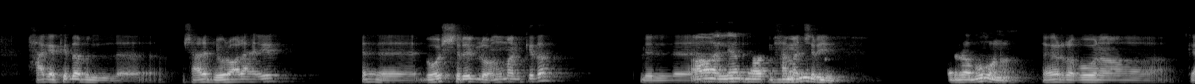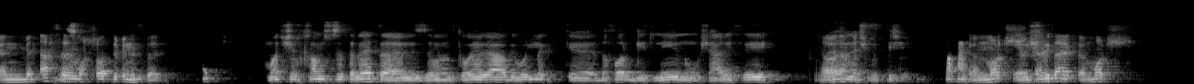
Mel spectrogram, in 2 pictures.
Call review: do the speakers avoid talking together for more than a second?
No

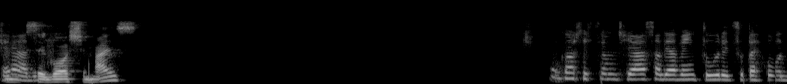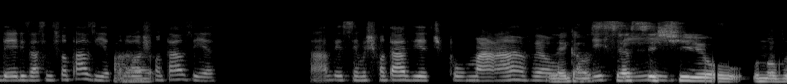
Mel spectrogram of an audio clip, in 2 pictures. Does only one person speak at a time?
No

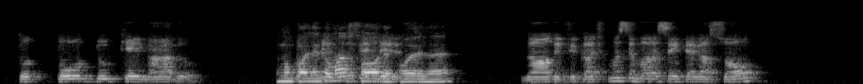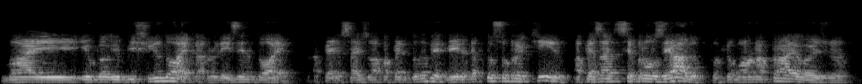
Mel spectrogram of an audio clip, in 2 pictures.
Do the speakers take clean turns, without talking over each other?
No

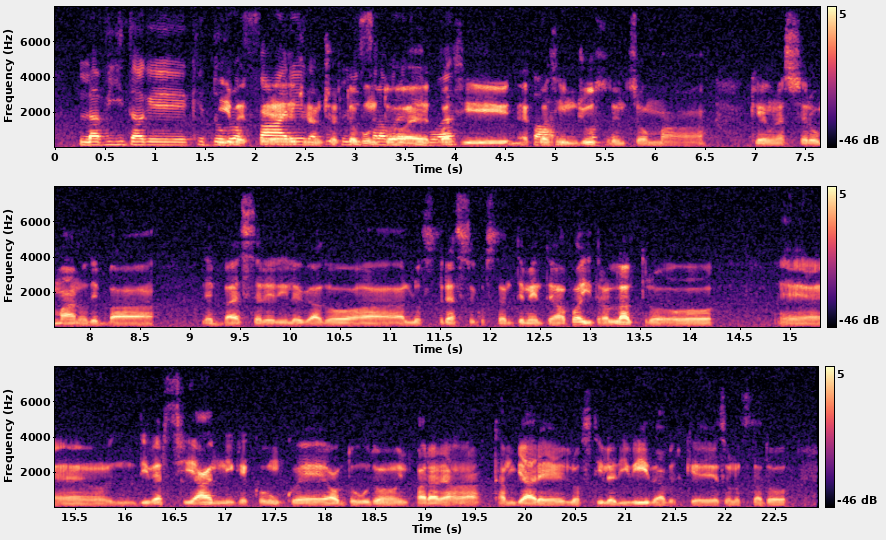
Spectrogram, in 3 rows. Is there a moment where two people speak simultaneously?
Yes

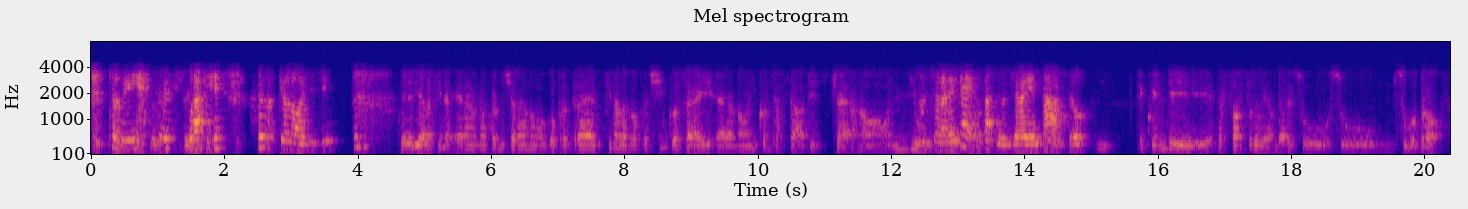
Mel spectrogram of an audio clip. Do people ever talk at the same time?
Yes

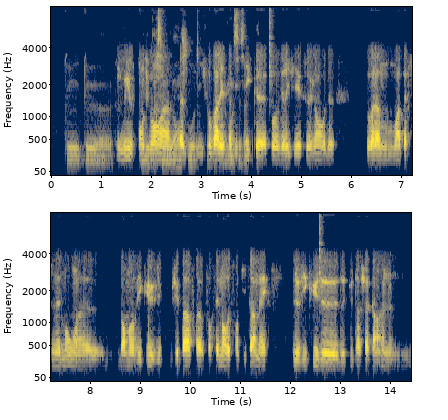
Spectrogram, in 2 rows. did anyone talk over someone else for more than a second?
Yes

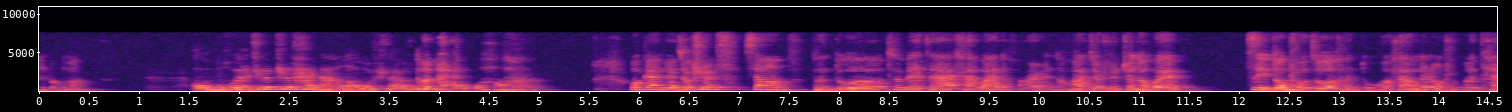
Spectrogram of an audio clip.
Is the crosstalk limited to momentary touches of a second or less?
Yes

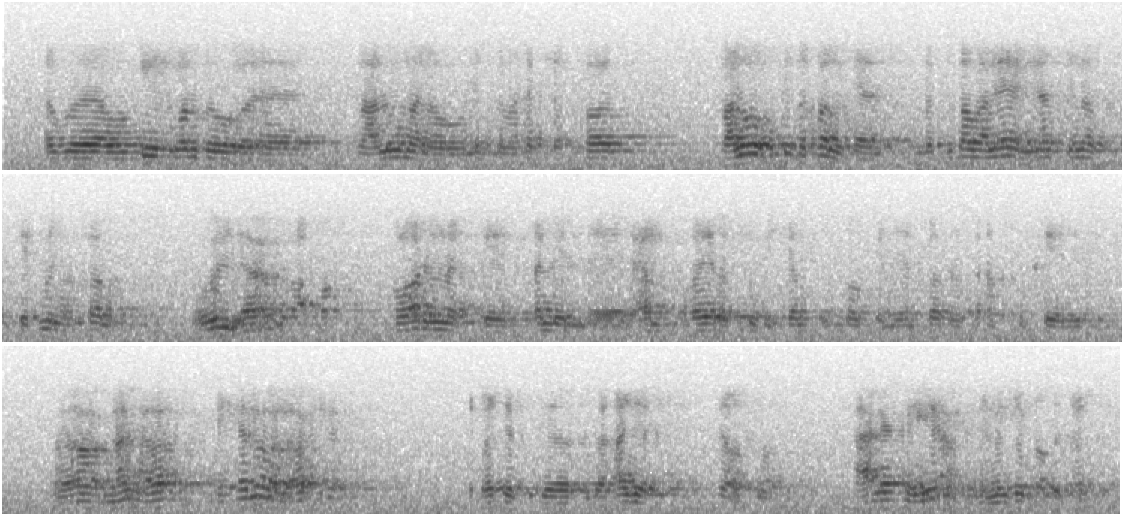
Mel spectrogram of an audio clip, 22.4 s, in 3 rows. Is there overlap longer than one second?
No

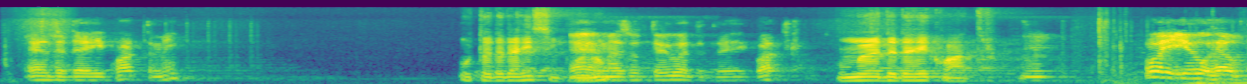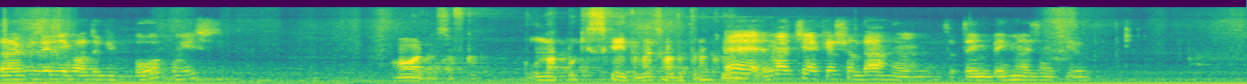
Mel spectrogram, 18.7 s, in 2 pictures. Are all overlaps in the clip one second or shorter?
Yes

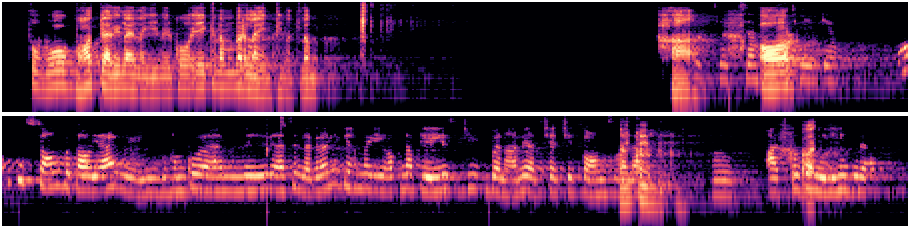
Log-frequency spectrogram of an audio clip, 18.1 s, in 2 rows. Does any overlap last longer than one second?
No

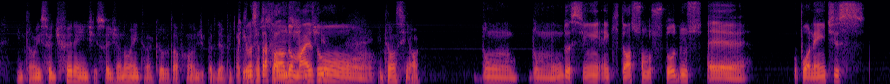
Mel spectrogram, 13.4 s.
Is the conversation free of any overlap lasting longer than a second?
No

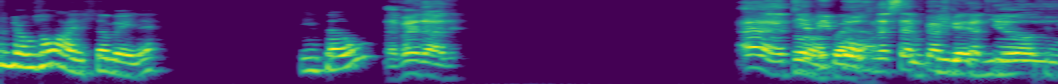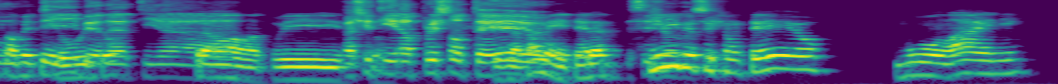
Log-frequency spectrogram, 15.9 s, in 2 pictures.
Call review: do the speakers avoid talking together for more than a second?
No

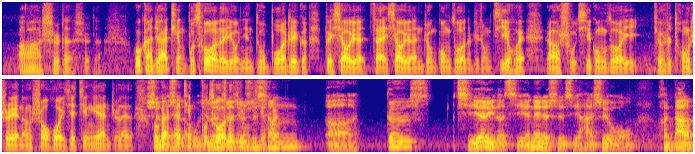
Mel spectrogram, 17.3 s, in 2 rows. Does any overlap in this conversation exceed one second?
Yes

